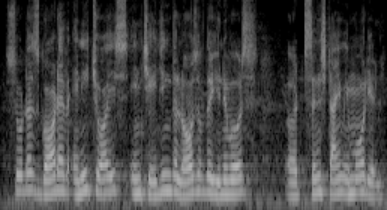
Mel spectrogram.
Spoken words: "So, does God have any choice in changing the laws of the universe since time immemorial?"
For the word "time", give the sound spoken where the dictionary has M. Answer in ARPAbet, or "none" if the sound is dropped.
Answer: none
